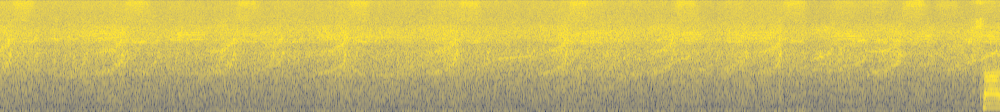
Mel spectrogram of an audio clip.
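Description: Steady high-pitched hiss of insects singing in the grass and rice fields, with a short chirp repeating about once a second over it.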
